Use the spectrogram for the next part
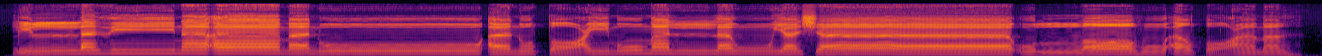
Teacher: Amanu 4 harokat, walaupun boleh 5 harokat.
